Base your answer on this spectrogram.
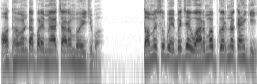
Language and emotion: Odia, angry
